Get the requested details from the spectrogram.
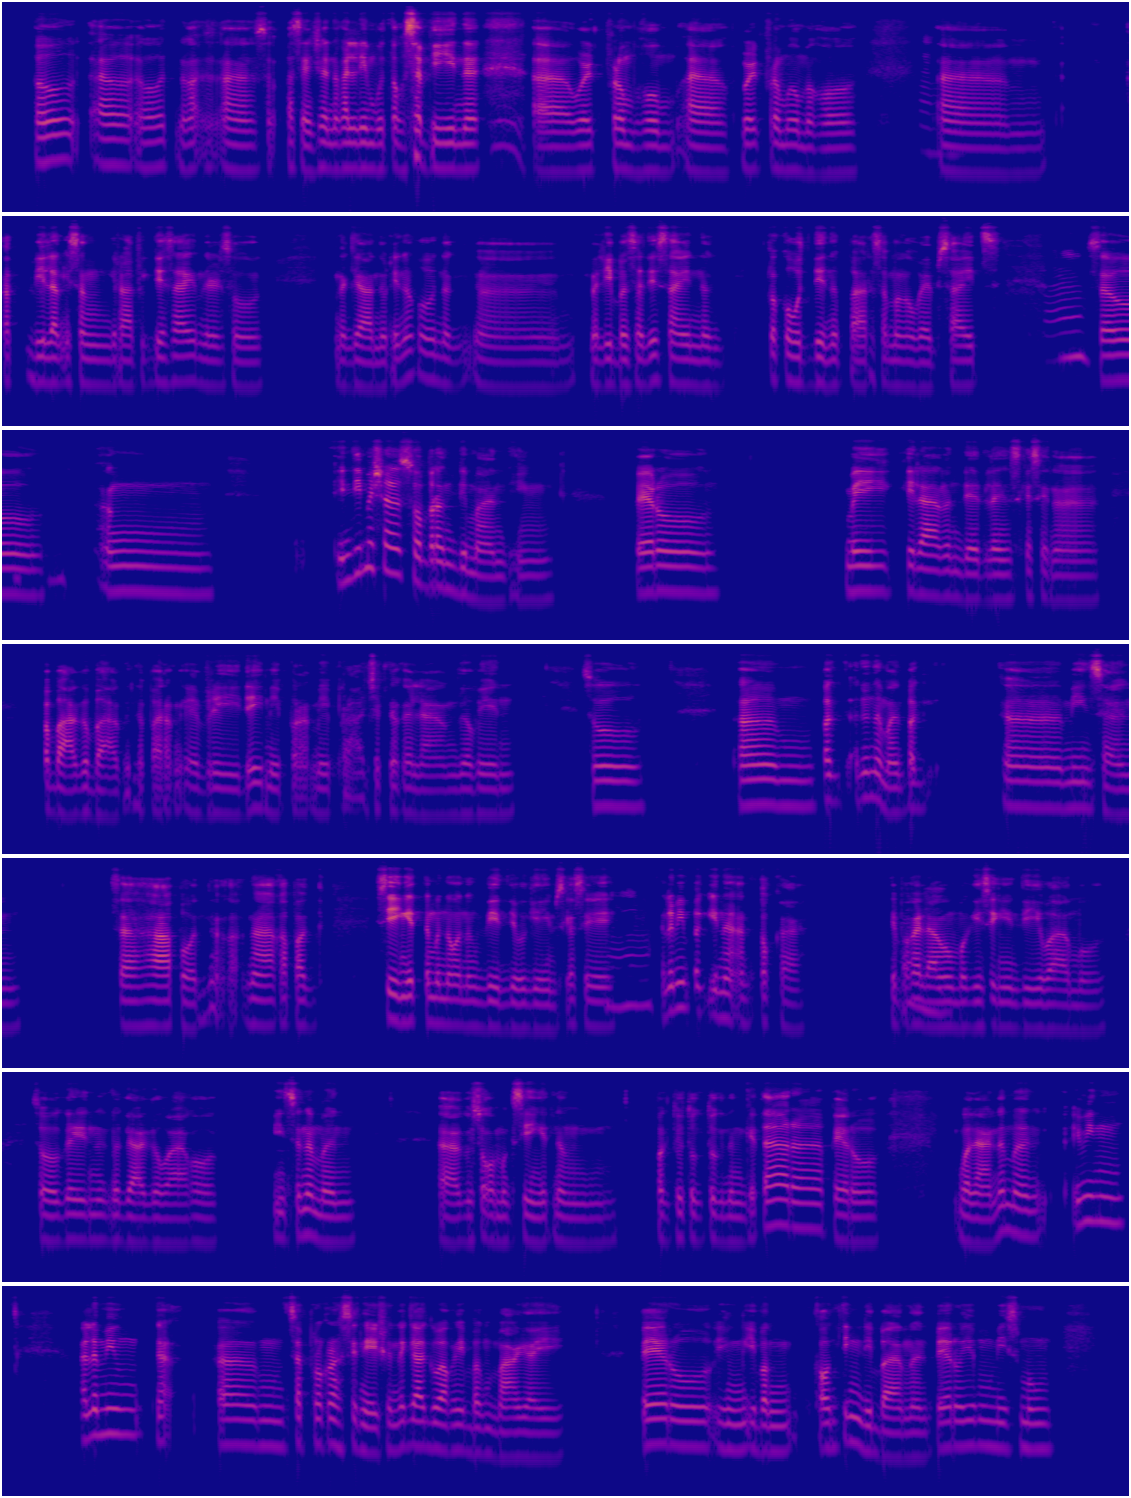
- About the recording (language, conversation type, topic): Filipino, advice, Paano ako makakahanap ng oras para sa mga libangan?
- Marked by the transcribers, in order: laughing while speaking: "sabihin"; tapping; other background noise; tongue click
